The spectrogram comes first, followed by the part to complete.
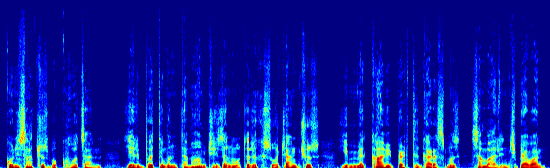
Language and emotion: Kashmiri, fearful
